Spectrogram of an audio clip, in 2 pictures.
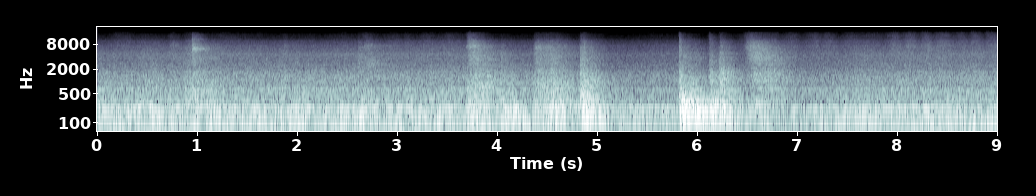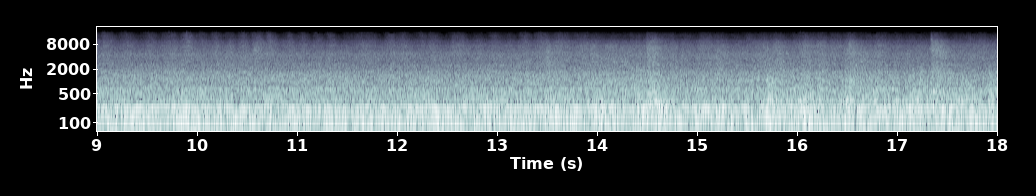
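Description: Steady hum and rushing noise of commercial dish-room machinery, with a constant low tone. A few clatters and knocks come between about four and seven seconds in, the loudest near six seconds.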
